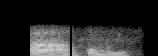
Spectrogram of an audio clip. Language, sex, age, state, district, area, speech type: Manipuri, female, 60+, Manipur, Imphal East, rural, conversation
